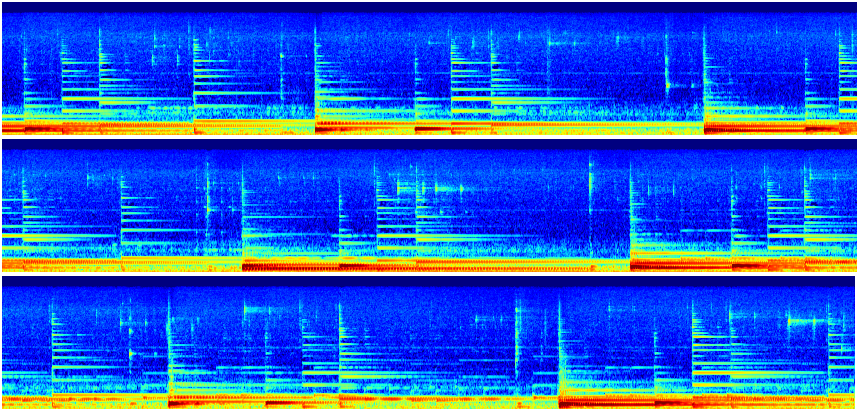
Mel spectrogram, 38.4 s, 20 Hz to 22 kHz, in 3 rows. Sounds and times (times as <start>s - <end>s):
Music: 0.0s - 38.4s
Raindrop: 0.0s - 38.4s.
